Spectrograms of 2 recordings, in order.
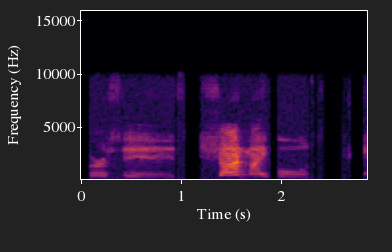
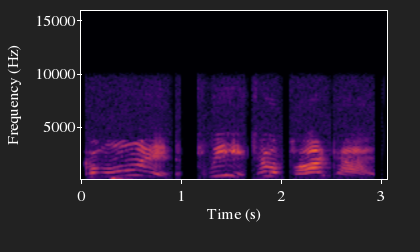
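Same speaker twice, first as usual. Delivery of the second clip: pleading; 10 semitones higher, much slower than usual. Real, not acted. Begging friend to do accent.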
